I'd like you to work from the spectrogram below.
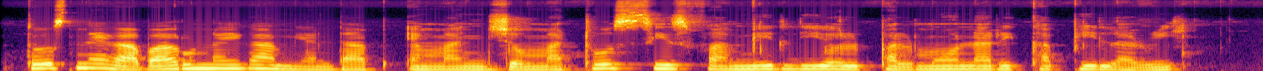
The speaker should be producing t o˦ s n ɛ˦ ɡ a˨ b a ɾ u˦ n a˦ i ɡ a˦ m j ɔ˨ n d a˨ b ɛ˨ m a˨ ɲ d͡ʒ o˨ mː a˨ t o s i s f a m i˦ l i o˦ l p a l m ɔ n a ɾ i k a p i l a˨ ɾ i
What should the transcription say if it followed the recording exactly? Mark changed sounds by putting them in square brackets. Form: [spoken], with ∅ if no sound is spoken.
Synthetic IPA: t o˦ s n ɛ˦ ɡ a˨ b a ɾ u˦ n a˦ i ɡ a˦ m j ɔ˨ n d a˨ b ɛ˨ m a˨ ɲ d͡ʒ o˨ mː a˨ t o s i s f a m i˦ l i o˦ l p a l m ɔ n a ɾ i k a p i l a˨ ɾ i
